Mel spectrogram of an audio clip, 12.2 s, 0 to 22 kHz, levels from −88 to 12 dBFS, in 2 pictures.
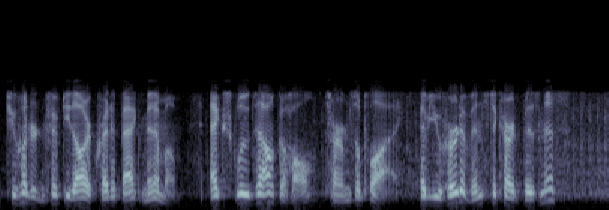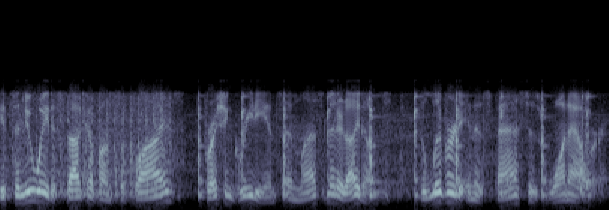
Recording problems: phone-call audio; nothing above 3.5 kHz
traffic noise; loud; throughout; 9 dB below the speech

